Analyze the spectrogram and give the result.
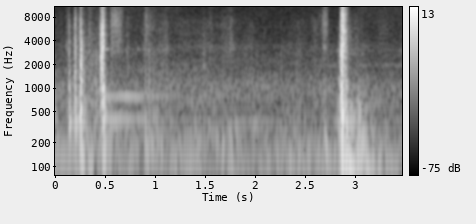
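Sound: car door closing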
